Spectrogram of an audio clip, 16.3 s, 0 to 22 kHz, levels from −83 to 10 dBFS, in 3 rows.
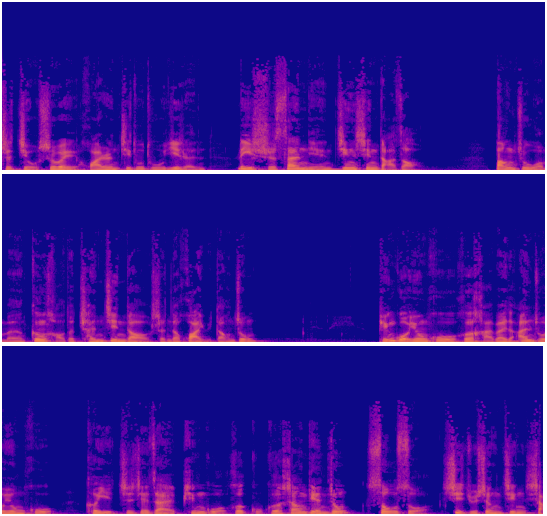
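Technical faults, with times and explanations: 12.45–14.45 s, adaptive stream at a lower bitrate: quality changes suddenly with no gap, codec artefacts rise and nothing remains above 12.3 kHz, fitting a low-bitrate version played while the connection slowed.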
